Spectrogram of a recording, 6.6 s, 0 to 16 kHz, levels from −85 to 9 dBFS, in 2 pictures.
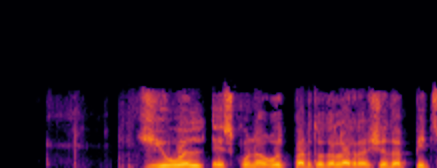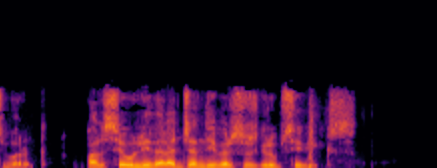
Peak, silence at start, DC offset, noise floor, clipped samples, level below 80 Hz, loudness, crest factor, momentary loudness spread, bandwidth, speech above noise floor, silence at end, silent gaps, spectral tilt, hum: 0 dBFS; 1.05 s; under 0.1%; -53 dBFS; under 0.1%; -56 dBFS; -14 LUFS; 14 dB; 16 LU; 8 kHz; 39 dB; 0.65 s; none; -4.5 dB/octave; none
